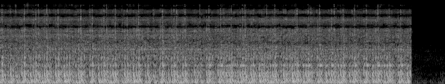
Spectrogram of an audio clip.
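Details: Kawasaki ZZR1100D after muffler swap (SP Tadao Techsurf): big four idles with a fast, loose clattering rattle over the exhaust beat until shut off; owner unsure whether mechanical noise or exhaust leak.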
